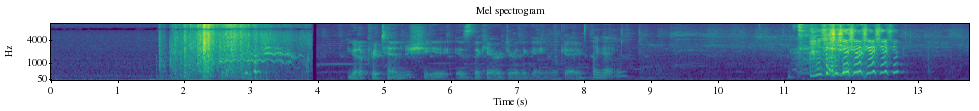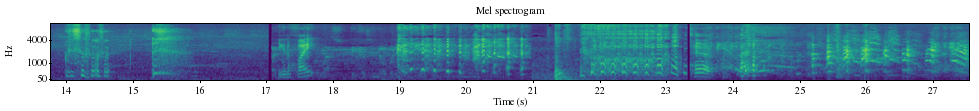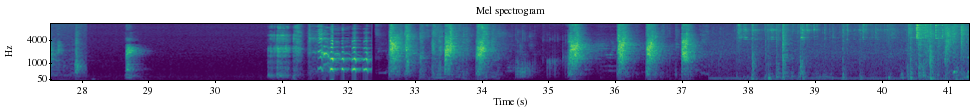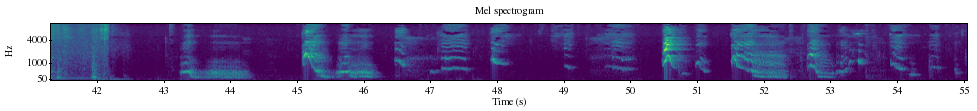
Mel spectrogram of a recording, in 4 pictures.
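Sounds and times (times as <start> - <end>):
dog yapping: 32.6 - 34.3, 35.3 - 37.4, 50.5 - 51.8
puppy barking and growling: 32.6 - 37.4.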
